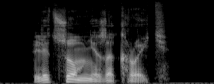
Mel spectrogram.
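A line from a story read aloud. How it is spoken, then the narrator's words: Quiet, exhausted. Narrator (Russian): сказал он тихо, потому как силы его уже истощились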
